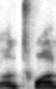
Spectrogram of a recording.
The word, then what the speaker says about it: Antoine: I move on to Antoine, okay? Okay. Thank you thus far. Okay. Am I saying it right, by the way? Antoine. Yes, that's it.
